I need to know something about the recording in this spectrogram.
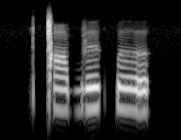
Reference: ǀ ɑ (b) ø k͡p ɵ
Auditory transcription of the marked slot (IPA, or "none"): b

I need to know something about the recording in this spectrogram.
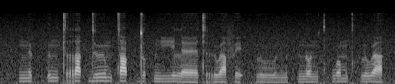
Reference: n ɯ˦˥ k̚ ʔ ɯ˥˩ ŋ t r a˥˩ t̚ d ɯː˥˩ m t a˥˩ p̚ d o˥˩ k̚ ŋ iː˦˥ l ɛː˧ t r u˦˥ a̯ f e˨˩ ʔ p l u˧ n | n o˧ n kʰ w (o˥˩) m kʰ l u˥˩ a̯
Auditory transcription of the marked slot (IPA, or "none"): o˥˩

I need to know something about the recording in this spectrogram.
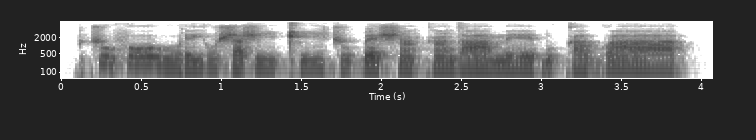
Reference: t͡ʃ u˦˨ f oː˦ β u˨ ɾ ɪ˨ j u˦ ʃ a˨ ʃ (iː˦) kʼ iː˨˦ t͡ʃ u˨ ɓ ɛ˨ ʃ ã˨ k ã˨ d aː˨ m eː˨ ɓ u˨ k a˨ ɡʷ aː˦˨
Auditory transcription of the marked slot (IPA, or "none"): iː˨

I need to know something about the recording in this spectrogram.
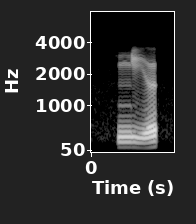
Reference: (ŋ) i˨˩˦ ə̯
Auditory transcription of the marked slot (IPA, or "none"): ɲ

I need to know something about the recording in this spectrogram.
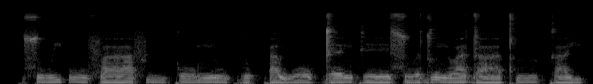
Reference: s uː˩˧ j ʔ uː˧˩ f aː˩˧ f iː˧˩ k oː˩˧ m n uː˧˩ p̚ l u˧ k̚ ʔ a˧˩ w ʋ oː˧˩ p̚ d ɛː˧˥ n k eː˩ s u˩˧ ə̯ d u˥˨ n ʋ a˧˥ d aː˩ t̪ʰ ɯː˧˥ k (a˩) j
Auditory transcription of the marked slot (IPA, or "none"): a˩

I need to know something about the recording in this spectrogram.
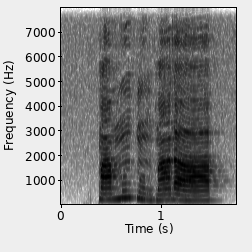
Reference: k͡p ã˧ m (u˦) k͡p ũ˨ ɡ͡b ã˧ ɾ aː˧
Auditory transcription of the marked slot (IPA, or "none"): ũ˦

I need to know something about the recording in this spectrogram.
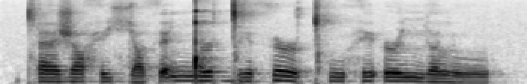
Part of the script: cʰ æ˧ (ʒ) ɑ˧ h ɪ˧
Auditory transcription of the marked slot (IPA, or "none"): ʒ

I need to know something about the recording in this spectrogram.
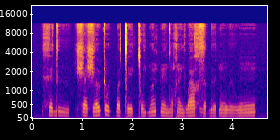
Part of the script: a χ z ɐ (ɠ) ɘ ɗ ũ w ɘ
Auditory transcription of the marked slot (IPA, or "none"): ɠ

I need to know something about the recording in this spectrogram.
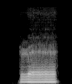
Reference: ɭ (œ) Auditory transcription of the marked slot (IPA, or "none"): ɛ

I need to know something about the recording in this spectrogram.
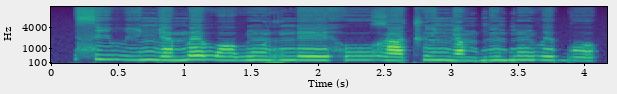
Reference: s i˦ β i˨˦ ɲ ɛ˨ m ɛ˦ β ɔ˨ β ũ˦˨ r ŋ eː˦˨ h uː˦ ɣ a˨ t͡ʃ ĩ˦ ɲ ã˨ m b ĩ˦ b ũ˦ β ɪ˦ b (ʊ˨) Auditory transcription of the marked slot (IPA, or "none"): ʊ˨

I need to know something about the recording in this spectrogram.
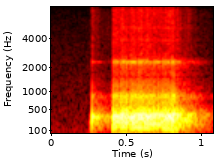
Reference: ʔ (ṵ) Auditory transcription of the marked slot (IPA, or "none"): ṵ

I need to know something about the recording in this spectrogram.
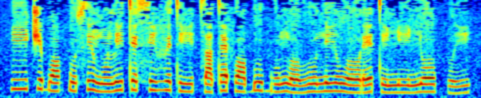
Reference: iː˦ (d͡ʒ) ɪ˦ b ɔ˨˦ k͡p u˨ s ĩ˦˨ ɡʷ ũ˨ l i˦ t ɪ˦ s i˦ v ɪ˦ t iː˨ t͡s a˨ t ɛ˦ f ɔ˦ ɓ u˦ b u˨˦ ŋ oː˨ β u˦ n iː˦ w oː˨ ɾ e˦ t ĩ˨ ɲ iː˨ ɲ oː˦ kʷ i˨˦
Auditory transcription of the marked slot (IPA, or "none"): t͡ʃ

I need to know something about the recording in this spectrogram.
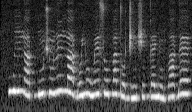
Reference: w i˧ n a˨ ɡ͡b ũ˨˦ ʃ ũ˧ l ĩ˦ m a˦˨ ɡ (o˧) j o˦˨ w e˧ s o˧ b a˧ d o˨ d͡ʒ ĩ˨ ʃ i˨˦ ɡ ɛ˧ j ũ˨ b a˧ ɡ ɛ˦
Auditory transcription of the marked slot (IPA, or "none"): o˨˦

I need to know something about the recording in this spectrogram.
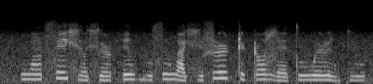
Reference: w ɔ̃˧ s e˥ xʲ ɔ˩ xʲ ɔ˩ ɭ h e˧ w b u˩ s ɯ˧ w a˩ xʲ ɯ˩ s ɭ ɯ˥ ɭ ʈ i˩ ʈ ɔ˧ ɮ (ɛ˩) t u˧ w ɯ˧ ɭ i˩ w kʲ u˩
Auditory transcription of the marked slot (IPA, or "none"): ɛ˩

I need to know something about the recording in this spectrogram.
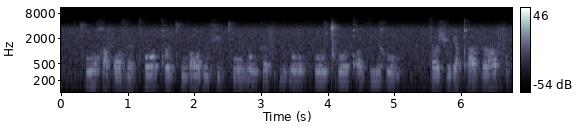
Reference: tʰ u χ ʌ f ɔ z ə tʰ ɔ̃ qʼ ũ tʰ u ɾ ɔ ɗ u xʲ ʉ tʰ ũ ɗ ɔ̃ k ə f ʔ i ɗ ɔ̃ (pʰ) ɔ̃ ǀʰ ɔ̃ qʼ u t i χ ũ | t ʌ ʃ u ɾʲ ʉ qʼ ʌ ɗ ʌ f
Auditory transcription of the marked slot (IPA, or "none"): pʰ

